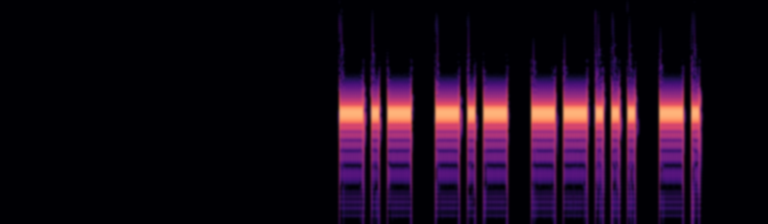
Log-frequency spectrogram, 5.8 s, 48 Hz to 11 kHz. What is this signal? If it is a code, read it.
Morse code, heard as a keyed tone, about 21 wpm, 700 Hz. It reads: KK7N
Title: USA Call Signs - 4 Characters - Repeated 3x - 20wpm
